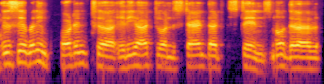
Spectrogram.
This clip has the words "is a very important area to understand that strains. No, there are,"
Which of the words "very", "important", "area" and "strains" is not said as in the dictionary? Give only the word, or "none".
strains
